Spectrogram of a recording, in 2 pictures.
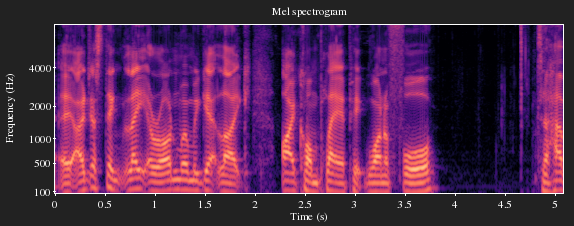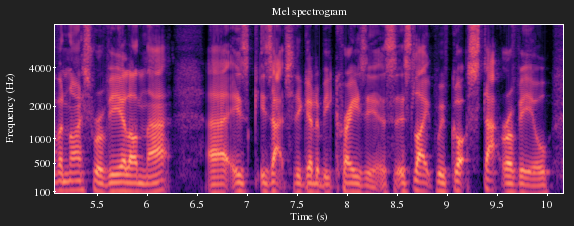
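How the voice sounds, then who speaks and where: A man's voice: lowish voice, a bit bright, clear, resonant tone, dry recording, clean studio sound. A man with a stuffy nose from an oncoming cold, giving chatty gameplay commentary as host of his gaming channel, with frequent ums and repeated words.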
